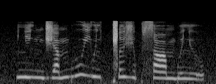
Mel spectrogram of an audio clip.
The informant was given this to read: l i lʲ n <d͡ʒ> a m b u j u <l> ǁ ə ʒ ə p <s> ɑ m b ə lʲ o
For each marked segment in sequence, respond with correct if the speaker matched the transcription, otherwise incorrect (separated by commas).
correct, incorrect, correct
